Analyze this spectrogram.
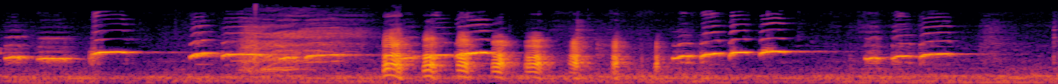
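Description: A parrot whistles a recognizable melody, in key, with clear sustained notes, a burst of quick chirpy trills in the middle, then more tuneful phrases.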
